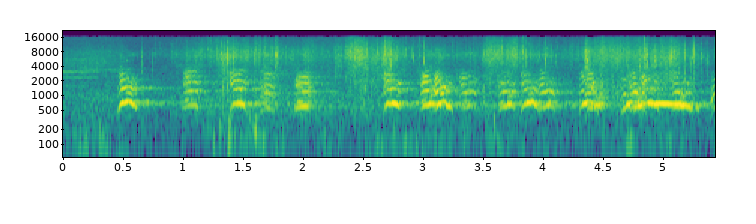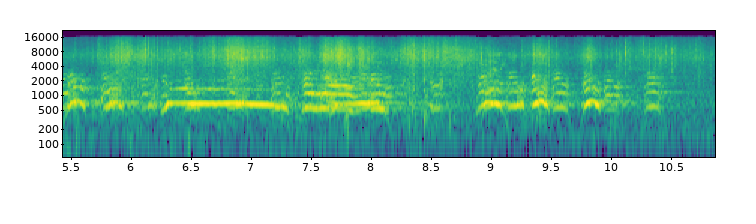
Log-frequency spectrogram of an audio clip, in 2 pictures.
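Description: A pack of beagles baying on a rabbit's trail: several overlapping dog voices in short, repeated bawls, with a longer drawn-out howl in the middle.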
